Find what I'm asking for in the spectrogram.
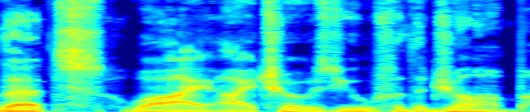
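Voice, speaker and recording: In a put-on character voice, a man speaks raspy and very deep at a fairly slow pace, on a very clean recording with a silent background. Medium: read story. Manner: smooth, self-assured.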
